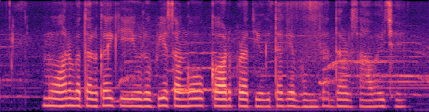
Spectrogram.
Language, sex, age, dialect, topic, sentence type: Magahi, female, 25-30, Western, banking, statement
